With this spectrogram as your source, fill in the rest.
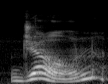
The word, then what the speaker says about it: Joan: of the time when you see OA together, it's going to have that O diphthong O sound. I've written it here with OH to make it clear that it's the O. We also sometimes spell it with OW, like in snow or no, as in I know, K-N-O-W.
